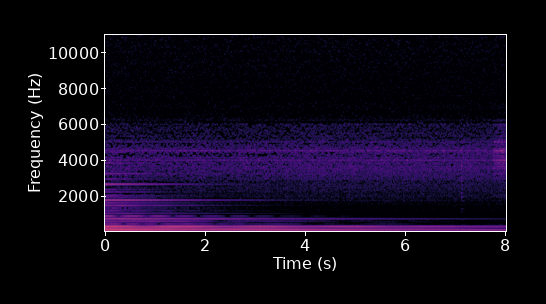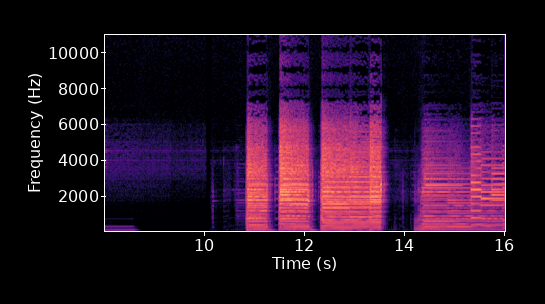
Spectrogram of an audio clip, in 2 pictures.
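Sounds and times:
electric guitar chord ringing: 10.8 - 13.6, 14.2 - 16.0.

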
